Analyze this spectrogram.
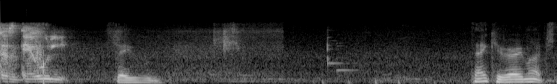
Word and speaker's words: দেউল: Deul. Even though actually the word, the way it is spelled, it should be deula, but in Bengali we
